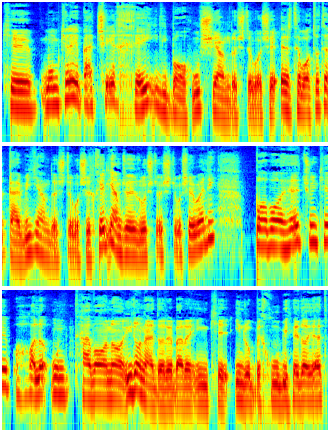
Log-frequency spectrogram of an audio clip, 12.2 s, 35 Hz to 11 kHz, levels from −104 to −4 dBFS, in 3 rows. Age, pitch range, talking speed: 30-49, 135-210 Hz, 170 wpm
